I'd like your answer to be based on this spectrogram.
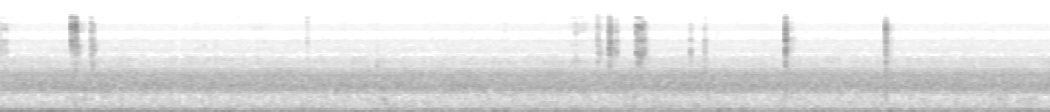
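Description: A small black craft knife scratches more score lines into a solid pink-and-white striped bar soap, already covered in a crosshatch of cuts and held in one hand. Short, sharp, bright scratches and ticks stand out at scattered moments over a steady low hiss and rumble.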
